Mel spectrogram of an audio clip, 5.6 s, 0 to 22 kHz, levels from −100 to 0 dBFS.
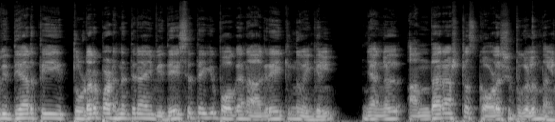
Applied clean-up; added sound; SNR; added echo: none; none; none; reverberation time 0.2 s.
